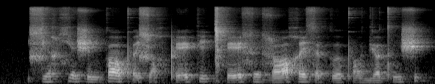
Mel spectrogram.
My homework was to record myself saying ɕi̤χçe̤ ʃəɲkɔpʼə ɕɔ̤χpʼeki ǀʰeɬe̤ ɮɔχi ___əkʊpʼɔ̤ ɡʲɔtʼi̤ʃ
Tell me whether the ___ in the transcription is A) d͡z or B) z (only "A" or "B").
B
